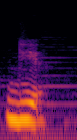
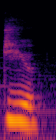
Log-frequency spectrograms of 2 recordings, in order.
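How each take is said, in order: First: The reduced form ends in a schwa vowel. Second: The reduced form ends in an oo vowel. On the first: "Either with the schwa sound" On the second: "or with the u"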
